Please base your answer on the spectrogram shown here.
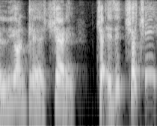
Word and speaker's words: Cherki: Is it Chechi? How do you pronounce his name? Cherki.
